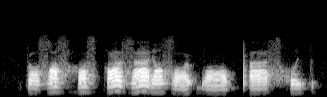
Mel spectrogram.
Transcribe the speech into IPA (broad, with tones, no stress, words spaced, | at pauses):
pɵ˨zˤʌ˧˥˧zhɔ˧˥˧z qʷʌ˧˥˧za˧˥˧ ɾi˦˥ zˤɵː˨˩˦ʔbɔː˨˩˦b pʼaː˦˥s χʷi˦˥p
